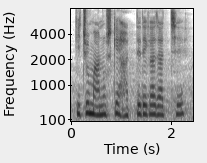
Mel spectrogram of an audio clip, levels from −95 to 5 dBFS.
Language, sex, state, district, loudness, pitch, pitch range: Bengali, female, West Bengal, Alipurduar, -16 LUFS, 240 Hz, 225-250 Hz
